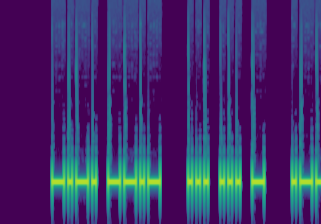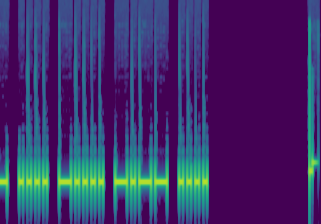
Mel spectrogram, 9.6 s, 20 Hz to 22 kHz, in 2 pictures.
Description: Morse code, heard as a keyed tone, about 20 wpm, 700 Hz. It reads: CQ SST WH6YH
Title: K1USN SST QSO Practice - 20wpm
